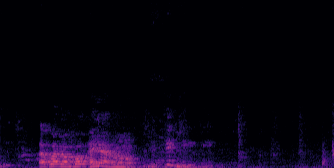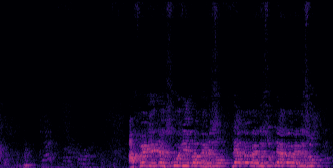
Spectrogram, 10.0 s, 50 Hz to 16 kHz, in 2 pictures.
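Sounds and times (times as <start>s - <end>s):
faint indistinct voices: 0.0s - 10.0s
man speaking loudly: 0.6s - 3.2s, 6.9s - 10.0s.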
